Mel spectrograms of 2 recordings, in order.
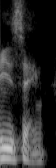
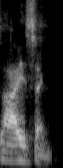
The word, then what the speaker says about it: Ising: our revenge on Mr eing at least on this side of the Atlantic because we almost universally mispronounced his name as as eising so it wasn't until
